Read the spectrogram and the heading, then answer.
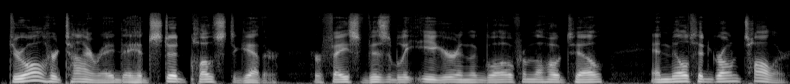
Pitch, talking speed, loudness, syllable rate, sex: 115 Hz, 180 wpm, -20 LUFS, 4.9 syllables/s, male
